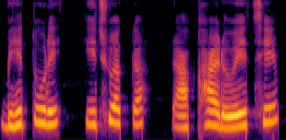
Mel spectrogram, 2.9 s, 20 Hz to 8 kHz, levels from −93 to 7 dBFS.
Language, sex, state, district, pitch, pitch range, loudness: Bengali, female, West Bengal, Cooch Behar, 260 Hz, 240-295 Hz, -15 LUFS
